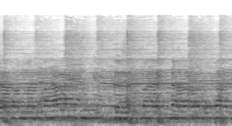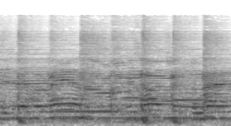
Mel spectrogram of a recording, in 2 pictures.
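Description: Live rock song in an instrumental break between sung lines: guitar playing over a steady beat.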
